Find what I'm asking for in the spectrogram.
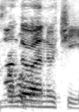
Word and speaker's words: Armando Iannucci: Am I pronouncing that wrong? – Armando Iannucci, yes.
